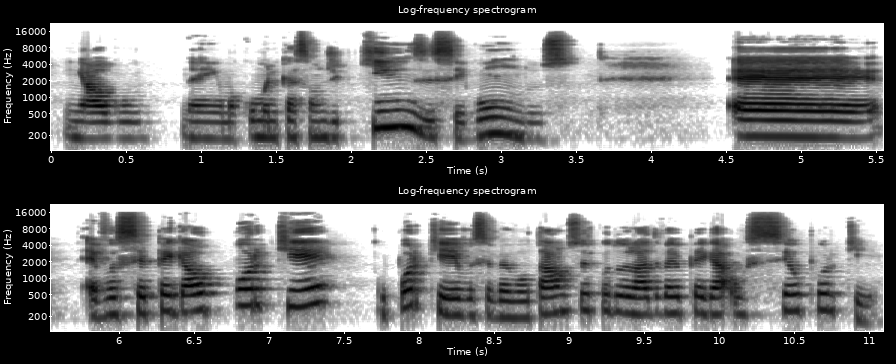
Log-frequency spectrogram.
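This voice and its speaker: Chatty woman teaching over slides. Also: medium pitch. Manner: conversational, many fillers and restarts. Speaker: course instructor. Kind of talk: casual online lesson over slides. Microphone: voice-over on screen recording.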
